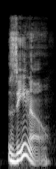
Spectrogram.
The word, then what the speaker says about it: Zeno: saying your name wrong if it starts with z I'll answer yeah it's Zeno okay well I was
